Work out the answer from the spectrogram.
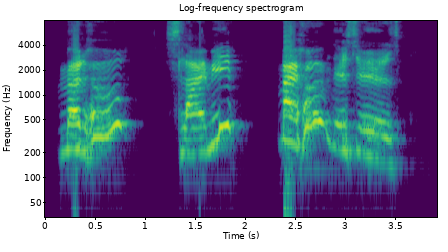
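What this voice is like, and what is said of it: Yoda impression, creaky character voice. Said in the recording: “could do a pretty good Yoda impression ... Perfect.”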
